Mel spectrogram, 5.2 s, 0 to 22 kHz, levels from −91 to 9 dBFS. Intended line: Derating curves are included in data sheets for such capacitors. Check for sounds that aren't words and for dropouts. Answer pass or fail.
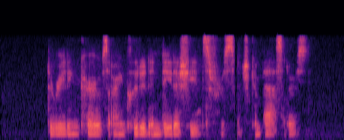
fail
